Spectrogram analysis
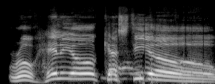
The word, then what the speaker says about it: Roelio Castillo: Here's Roelio Castillo. Welcome to the Bleacher Bunch. Am I saying your name correctly? Yes, you did. You pronounced it perfectly and thank you for having me on.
